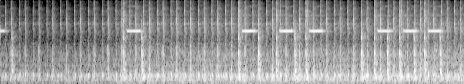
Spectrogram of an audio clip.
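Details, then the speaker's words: Charity-shop vibration plate being tested with speed and program modes: fast buzzing rattle shakes the bench, button beeps as speed steps up; runs normally. "Oh, look at that. Okay, it does go. It's oscillating my whole bench. Whoa, it's like a DIY earthquake."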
